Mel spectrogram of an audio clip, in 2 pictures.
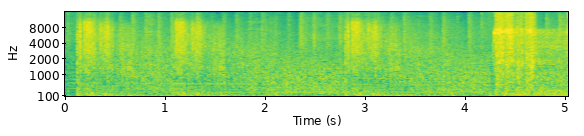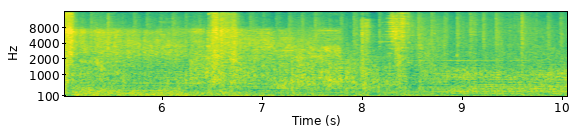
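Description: Continuous barrage of heavy booms and blasts from missile strikes in the Russia-Ukraine war, loud and dense, with repeated sharp impacts cutting through a rumbling roar.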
